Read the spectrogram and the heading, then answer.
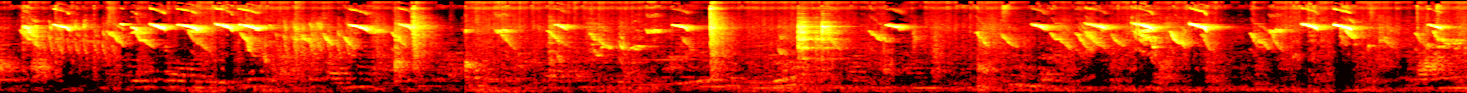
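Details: Flock of small aviary birds giving rapid, very high, piercing tweets repeated in clusters, with an occasional sharp thump or wing noise cutting through the chorus.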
